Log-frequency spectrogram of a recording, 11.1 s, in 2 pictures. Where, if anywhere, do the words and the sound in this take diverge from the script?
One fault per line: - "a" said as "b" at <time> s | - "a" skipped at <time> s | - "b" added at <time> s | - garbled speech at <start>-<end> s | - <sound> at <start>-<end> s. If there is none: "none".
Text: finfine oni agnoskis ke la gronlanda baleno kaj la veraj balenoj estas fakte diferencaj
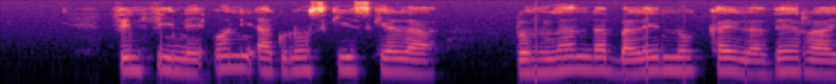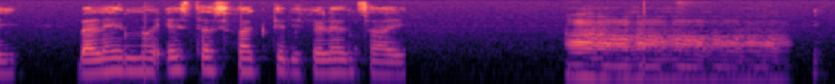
- laugh at 9.3-10.9 s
